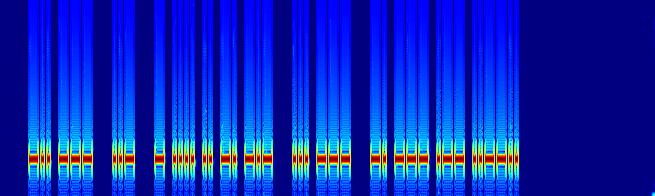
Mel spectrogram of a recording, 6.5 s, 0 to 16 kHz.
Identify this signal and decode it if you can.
Morse code, heard as a keyed tone, about 40 wpm, 700 Hz. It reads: DO U THINK SO NOW?
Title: Sentences from Top 200 Words and Abbreviations 40wpm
